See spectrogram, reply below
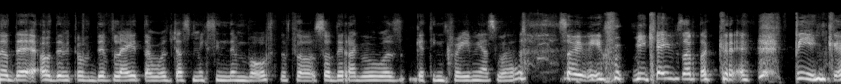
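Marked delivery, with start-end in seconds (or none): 5.6-8.4 laughing. Real, not acted. Laughing over the mixed pasta.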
